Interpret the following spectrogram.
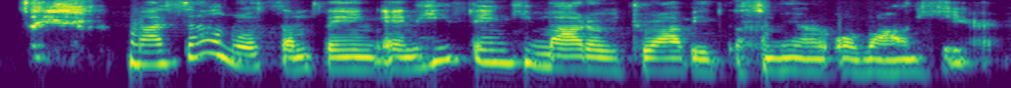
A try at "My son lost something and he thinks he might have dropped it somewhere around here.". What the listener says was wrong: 네, 전반적으로는 좋았는데 dropped it. 쌍디귿 발음이 들리면 좋아요.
